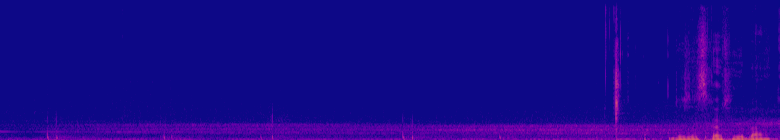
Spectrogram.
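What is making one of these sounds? Slow footsteps tap on a hard floor.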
